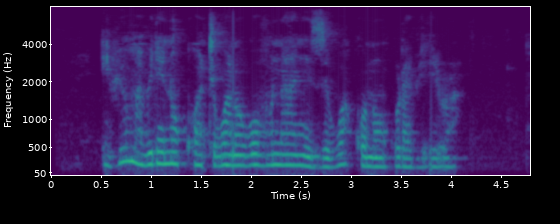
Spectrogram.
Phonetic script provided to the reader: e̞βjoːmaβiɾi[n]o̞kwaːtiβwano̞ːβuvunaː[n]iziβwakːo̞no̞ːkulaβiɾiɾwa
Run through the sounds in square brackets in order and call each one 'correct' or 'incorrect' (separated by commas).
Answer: correct, incorrect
